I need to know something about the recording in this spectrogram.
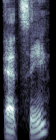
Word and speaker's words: etc: directory it's usually configuration files etc but it's pronounced etsy it spelled et Cie but it's pronounced etsy we have a home directory that's where home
